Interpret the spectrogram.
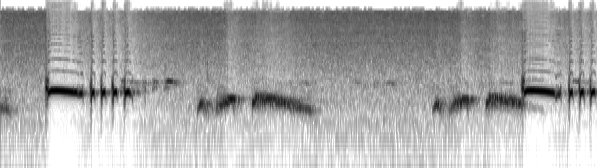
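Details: Local zebra dove calling rivals with a big voice: a loud held note and stuttered pulse series, a pause of soft wavering coos, then the loud note and pulses start again.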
